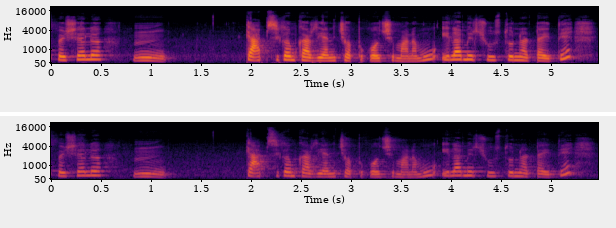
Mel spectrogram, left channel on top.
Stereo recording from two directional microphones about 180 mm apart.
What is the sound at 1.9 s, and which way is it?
A woman's voice, 40° left (ahead or behind).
